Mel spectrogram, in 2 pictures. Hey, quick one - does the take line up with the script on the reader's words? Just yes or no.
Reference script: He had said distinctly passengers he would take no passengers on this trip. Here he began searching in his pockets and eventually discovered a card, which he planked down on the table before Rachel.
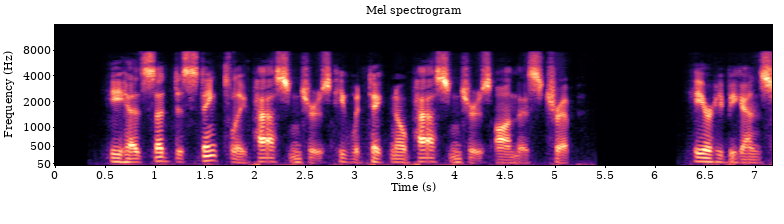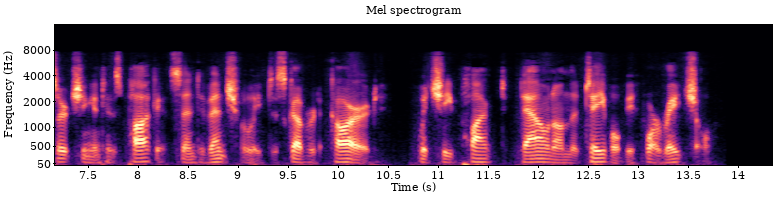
yes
